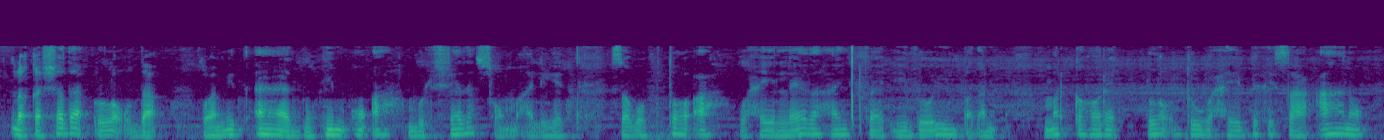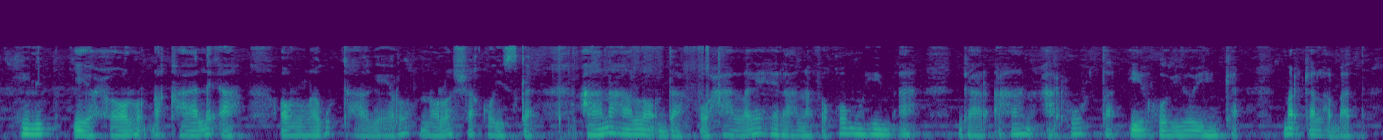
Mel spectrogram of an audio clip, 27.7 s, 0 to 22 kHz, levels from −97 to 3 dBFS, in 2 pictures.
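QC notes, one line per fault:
Throughout, MP3 compression: nothing is left above about 6.5 kHz, so the speech sounds dull and boxed in. The s sounds come out smeared and metallic, and a watery swirl runs under the voice. This is likely from an MP3 encoder starved of bits, which fits a low rate of around 48 kbps. It cut the treble off at a fixed point and dropped weak frequency detail that flickers on and off from frame to frame.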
